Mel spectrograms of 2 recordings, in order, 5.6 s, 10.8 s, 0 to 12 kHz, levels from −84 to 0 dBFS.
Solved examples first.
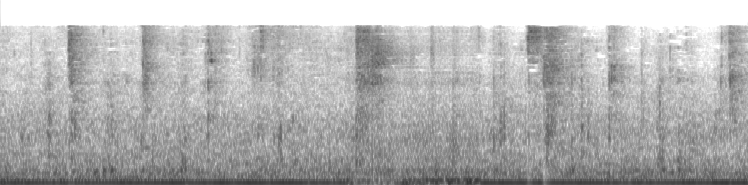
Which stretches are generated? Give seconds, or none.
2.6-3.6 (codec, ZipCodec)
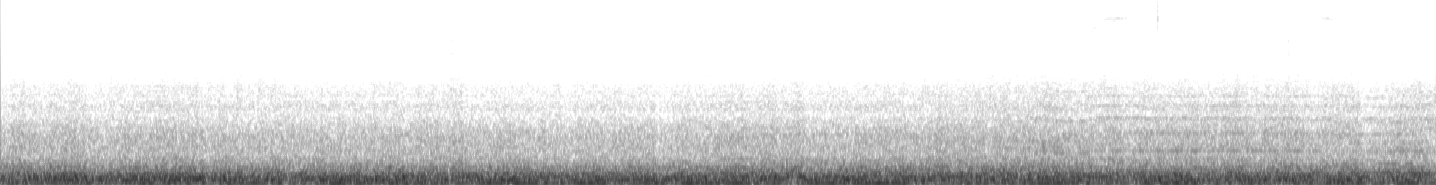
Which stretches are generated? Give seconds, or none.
10.0-10.8 (autoencoder, DAC-VAE)

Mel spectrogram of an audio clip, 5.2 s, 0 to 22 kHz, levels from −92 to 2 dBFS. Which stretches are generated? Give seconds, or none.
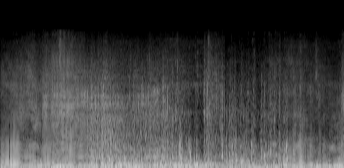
0.0-1.3 (vocoder, Vocos); 4.3-5.2

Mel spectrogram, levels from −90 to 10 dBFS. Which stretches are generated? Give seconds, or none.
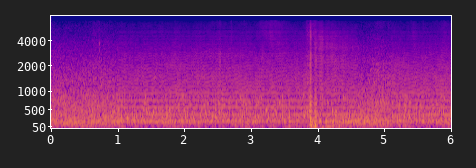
1.0-4.6 (vocoder, Vocos); 5.1-6.0

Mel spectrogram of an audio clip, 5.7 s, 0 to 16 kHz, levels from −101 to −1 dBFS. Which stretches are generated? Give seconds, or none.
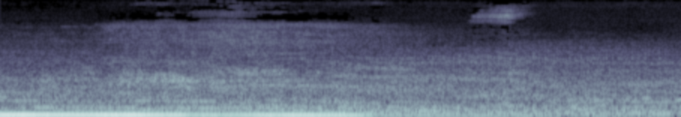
none

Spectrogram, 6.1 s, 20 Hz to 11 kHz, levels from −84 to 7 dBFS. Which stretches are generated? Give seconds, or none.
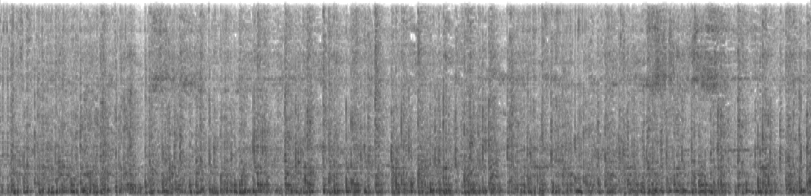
0.0-1.8 (vocoder, Vocos); 3.7-5.3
